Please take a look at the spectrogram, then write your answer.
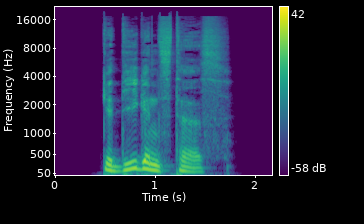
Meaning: strong/mixed nominative/accusative neuter singular superlative degree of gediegen
- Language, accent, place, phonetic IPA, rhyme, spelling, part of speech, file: German, Germany, Berlin, [ɡəˈdiːɡn̩stəs], -iːɡn̩stəs, gediegenstes, adjective, De-gediegenstes.ogg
